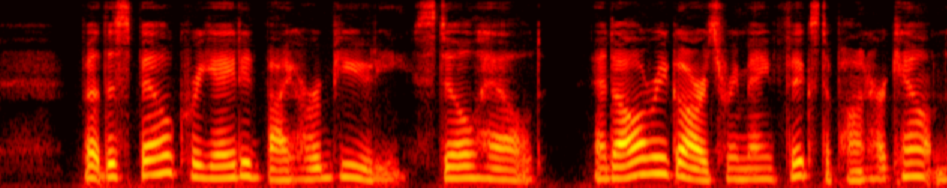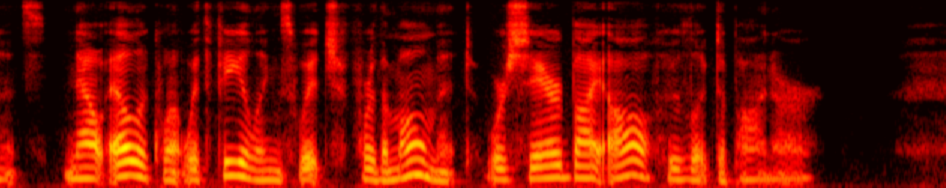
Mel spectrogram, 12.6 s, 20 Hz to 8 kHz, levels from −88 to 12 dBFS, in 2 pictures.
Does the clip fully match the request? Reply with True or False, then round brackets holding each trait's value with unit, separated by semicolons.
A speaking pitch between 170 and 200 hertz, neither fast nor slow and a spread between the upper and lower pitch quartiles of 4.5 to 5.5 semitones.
False (185 Hz; 155 wpm; 4.1 semitones)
